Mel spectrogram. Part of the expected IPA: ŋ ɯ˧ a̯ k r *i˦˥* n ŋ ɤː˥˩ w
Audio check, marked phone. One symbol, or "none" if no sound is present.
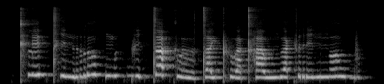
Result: i˧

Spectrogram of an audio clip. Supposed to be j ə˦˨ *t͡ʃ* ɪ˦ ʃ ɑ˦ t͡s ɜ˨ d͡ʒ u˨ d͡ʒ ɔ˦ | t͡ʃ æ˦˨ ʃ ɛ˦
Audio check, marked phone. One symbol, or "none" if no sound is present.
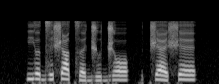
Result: d͡z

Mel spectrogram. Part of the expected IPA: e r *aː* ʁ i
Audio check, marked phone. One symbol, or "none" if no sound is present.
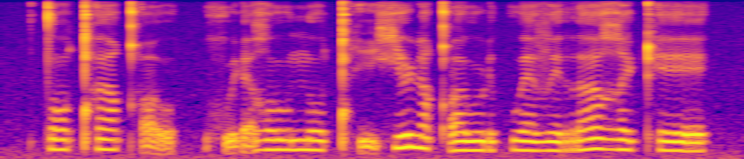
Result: ɐː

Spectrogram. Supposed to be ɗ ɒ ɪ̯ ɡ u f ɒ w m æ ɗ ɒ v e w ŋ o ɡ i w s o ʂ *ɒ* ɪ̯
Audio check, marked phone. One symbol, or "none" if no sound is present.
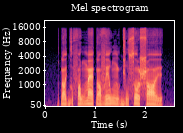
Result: ɒ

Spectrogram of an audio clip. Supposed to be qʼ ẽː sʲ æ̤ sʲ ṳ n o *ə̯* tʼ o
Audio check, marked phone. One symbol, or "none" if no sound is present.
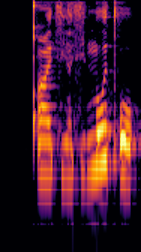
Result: ɪ̯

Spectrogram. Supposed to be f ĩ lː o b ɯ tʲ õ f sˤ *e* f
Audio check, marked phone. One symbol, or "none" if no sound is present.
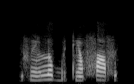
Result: e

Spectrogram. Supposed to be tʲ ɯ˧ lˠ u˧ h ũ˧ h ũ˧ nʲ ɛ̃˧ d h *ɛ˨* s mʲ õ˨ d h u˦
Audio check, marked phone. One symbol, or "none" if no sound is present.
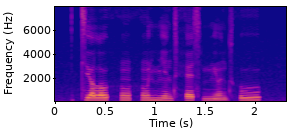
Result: ɛ˨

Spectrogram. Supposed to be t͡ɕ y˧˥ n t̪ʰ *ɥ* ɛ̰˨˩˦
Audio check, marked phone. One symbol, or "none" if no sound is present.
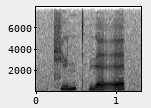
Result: ɥ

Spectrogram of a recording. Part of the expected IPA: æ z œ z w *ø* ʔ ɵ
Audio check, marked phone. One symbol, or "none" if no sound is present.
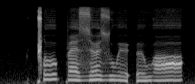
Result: ø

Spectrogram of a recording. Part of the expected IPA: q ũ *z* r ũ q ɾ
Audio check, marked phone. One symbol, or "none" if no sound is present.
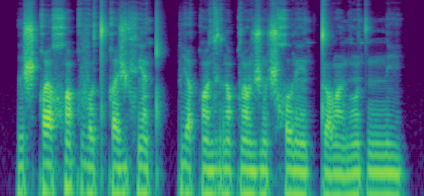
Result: z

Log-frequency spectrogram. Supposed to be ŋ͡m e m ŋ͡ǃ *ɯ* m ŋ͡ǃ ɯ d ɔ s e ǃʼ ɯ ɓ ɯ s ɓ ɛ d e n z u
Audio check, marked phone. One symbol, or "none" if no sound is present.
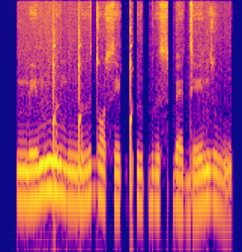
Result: ɯ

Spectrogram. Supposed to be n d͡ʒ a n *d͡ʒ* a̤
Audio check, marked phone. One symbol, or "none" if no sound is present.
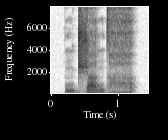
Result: d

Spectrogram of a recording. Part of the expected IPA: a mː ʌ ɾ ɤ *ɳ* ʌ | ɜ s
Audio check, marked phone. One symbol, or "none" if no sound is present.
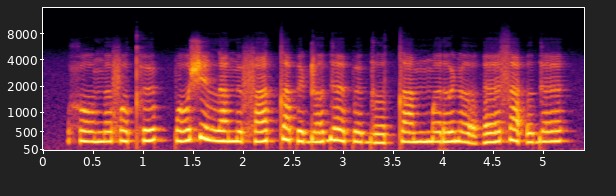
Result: ɳ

